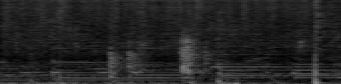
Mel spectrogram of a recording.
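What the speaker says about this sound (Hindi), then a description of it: "यही तेल में हम जो आलू रखे हैं हाफ बॉयल करके वो भी हम फ्राई करके ले लेते हैं अच्छी तरह डाल करके।" Half-boiled potatoes frying in hot oil with salt and turmeric, a continuous sizzle with a few stirring clatters, close and unaccompanied by speech.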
